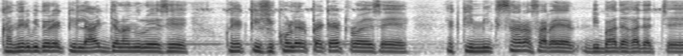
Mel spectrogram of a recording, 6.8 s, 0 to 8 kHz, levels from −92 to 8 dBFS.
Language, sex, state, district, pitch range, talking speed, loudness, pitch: Bengali, male, Assam, Hailakandi, 160-180 Hz, 140 wpm, -14 LUFS, 170 Hz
